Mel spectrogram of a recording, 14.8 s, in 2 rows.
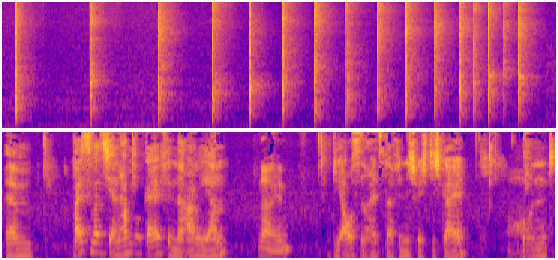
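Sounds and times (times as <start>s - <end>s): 
hand clapping: 0.2s - 0.5s, 1.2s - 1.5s, 2.1s - 7.2s
speech: 7.4s - 14.7s.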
